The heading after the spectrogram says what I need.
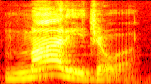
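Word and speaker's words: Mariejois: correctly by the way go look it up the pronunciation in Japanese is M joa okay so eat one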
